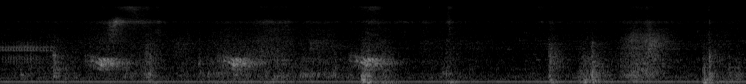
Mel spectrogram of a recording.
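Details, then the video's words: African clawed frog calling: three short bursts of rapid clicking, evenly spaced about one and a half seconds apart, over a steady low electrical hum with faint knocks. "아프리카발톱개구리 울음소리"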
